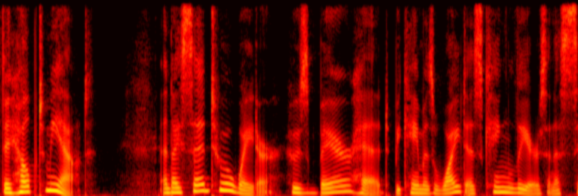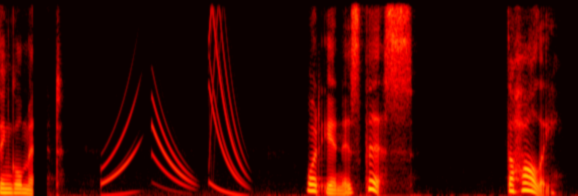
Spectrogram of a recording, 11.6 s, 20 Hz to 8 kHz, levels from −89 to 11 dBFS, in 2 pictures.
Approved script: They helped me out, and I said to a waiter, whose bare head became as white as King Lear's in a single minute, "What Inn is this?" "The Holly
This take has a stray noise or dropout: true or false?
true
